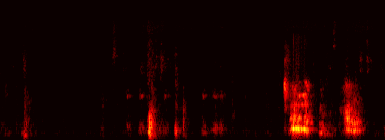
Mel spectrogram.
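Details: Five-week-old Cavalier King Charles Spaniel puppies in a pen: short whimpering yelps, quiet at first, then louder bursts of whining cries near the end.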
